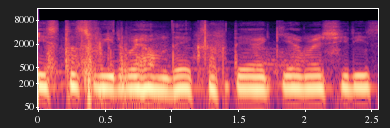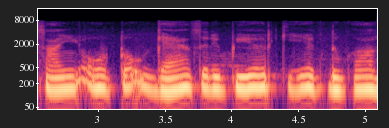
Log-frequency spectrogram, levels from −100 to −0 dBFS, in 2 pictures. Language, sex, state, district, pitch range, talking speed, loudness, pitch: Hindi, male, Uttar Pradesh, Shamli, 150-160 Hz, 200 wpm, -14 LUFS, 155 Hz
